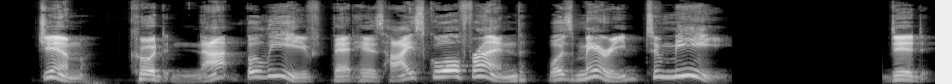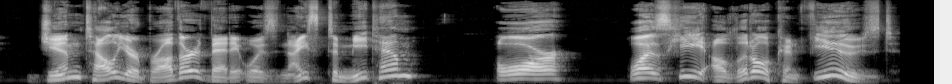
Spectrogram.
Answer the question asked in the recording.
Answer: Jim was a little confused.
